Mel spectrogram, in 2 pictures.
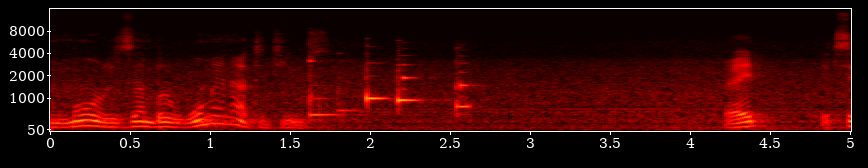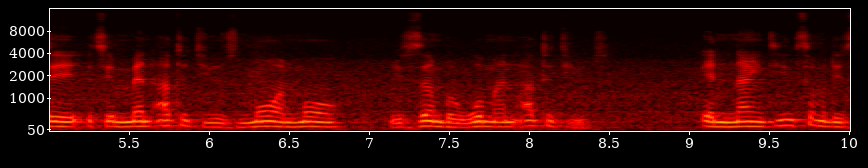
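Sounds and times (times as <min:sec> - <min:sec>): faint room hiss: 0:00.0 - 0:10.0
descending electronic beeps: 0:01.6 - 0:02.7.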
